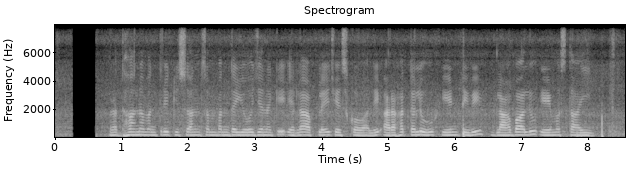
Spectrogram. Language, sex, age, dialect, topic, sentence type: Telugu, male, 31-35, Telangana, banking, question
